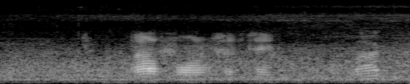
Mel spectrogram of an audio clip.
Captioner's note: radio chatter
